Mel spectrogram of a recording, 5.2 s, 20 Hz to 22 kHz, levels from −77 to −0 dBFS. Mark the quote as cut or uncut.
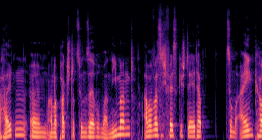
cut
